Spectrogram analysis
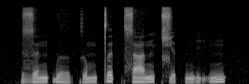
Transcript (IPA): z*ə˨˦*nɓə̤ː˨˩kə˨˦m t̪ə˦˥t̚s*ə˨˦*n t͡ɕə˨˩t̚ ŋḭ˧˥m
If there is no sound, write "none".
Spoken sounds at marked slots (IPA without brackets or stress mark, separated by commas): ə˨˦, a˨˦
